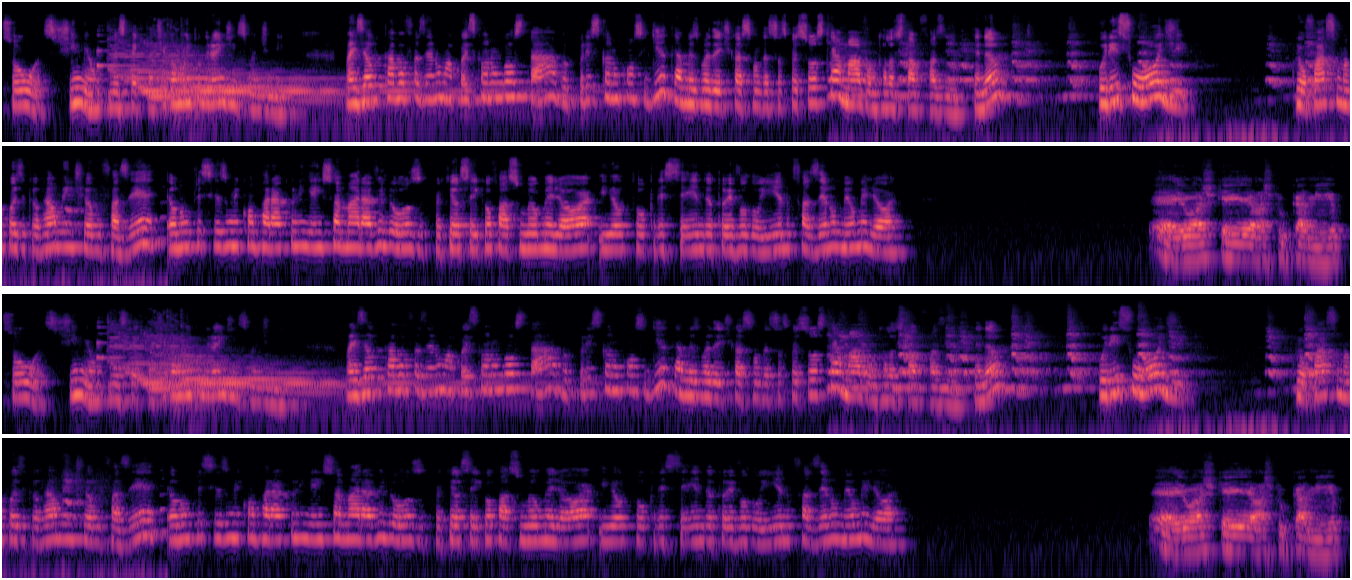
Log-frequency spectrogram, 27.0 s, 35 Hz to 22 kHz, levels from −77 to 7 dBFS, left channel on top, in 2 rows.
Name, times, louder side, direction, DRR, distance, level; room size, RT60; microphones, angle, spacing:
voice 1, 0.0-2.9 3.4-10.1 11.0-11.9 12.9-22.5, left 4 dB, 65° left, 0.4 m, -27 dB
sound 1, 0.9-7.4 7.8-8.5, left 2 dB, 5° right, 1.0 m, -34 dB
sound 2, 8.2-13.4 14.0-14.5 14.9-15.1, right 2 dB, 85° right, 0.7 m, -36 dB
voice 2, 24.9-26.8, left 1 dB, 25° left, 1.4 m, -27 dB
3.6 x 2.1 x 2.4 m
head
